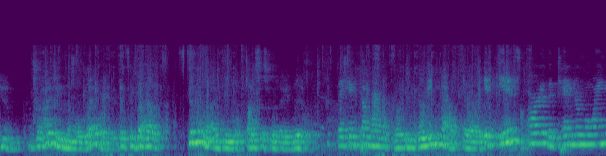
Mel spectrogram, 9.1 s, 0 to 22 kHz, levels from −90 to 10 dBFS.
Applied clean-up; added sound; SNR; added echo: neural separator model SepFormer DNS4.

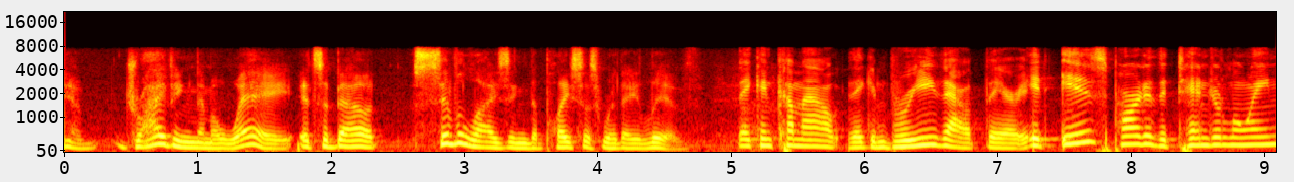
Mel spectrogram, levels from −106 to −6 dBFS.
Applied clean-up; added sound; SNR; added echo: none; none; none; none.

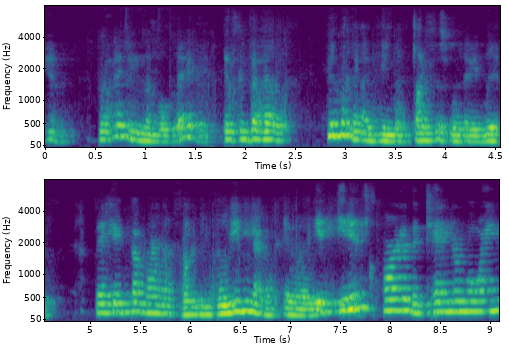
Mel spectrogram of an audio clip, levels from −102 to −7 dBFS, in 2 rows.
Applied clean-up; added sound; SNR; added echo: neural mask model DeepFilterNet 3.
